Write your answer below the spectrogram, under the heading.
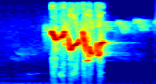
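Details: Cucak kinoi giving its natural song without mimicked fill-ins, used to prompt and lure birds: one quick, chattering, high burst of five or six squeaky notes lasting under a second, with near silence around it.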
